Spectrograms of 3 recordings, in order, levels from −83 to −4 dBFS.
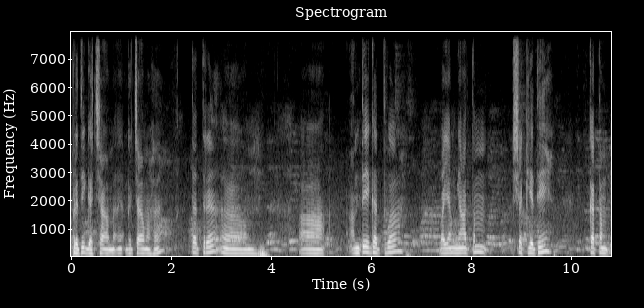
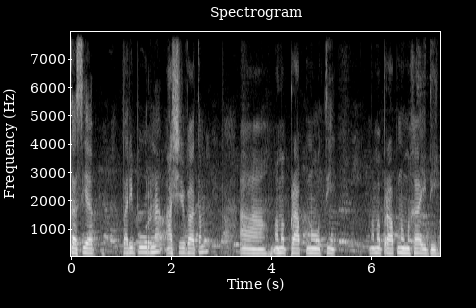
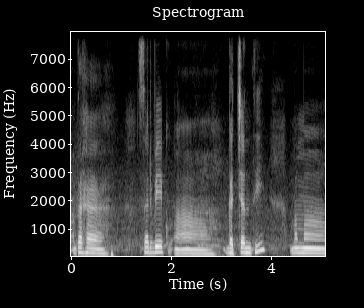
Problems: none marked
